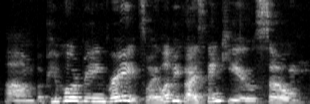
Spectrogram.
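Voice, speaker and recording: On her own music show, a woman chats informally with viewers in a rambling way, frequently restarting. She speaks at normal speed with a medium pitch and lively intonation, her voice a bit worn and slightly going. The recording sounds roomy, the mic is distant, and there's faint guitar.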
